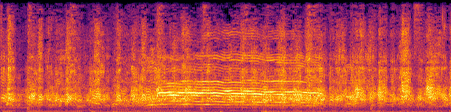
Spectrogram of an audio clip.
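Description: Many ducks quack continuously on an open-field duck farm, a dense, loud chorus of overlapping calls with no talking.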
